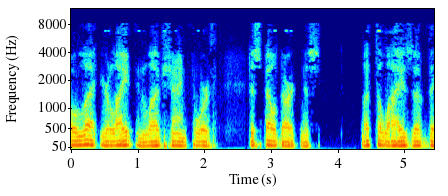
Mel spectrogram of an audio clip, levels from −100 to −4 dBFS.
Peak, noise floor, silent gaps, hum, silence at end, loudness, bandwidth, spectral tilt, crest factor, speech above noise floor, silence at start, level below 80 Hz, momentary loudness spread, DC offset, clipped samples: -12 dBFS; -79 dBFS; none; none; 0 s; -29 LUFS; 8.6 kHz; -8.5 dB/octave; 16 dB; 52 dB; 0 s; -50 dBFS; 9 LU; under 0.1%; under 0.1%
